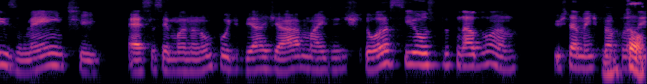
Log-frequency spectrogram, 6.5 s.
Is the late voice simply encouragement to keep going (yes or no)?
yes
